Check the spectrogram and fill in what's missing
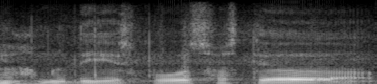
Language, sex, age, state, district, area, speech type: Nepali, male, 45-60, West Bengal, Kalimpong, rural, spontaneous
